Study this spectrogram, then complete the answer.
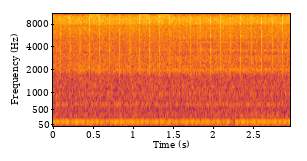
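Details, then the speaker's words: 1965 Mustang 289 V8 at idle: fast, even light ticking over the steady rumble, clearly separate from it; valve train tick from loose rockers, valves needing lash adjustment. "All right, we finally got this thing idling. And listening to it, I really do think it is a valve train."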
